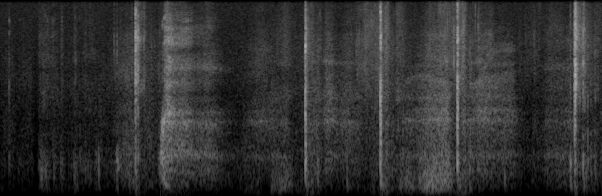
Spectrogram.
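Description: Hatchet chopping a dry branch: about five sharp, separate strikes, with two longer crunching rustles between them, the first the loudest sound here.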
